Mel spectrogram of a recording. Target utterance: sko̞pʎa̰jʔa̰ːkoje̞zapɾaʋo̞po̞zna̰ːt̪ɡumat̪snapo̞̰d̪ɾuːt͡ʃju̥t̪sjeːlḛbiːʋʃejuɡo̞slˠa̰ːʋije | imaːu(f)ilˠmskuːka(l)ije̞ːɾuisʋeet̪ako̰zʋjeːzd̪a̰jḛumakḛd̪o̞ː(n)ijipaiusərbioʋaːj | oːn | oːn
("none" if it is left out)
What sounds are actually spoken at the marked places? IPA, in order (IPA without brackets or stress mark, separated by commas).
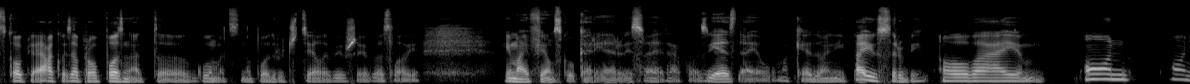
f, ɾ, n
